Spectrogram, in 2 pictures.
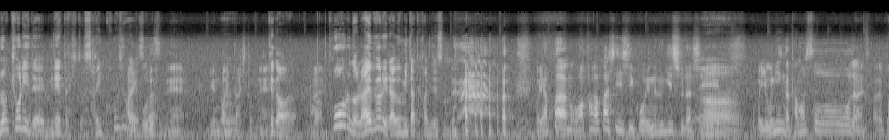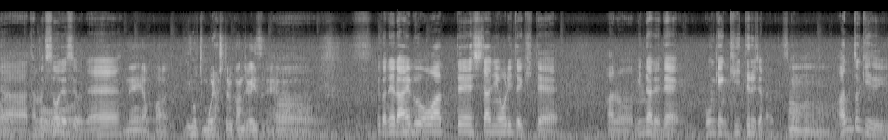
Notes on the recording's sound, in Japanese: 野外でこのPodcastを収録しました。映画館で『Get Back』を見た直後で野外収録！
